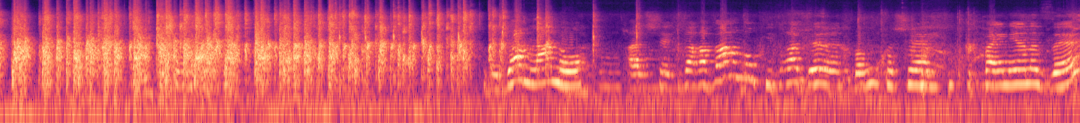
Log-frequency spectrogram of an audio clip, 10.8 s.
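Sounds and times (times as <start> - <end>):
applause from many hands: 0.0 - 5.6
speech: 5.2 - 10.7.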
